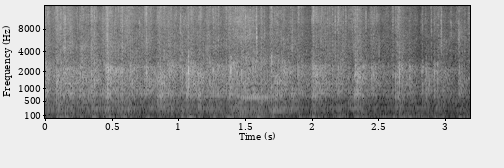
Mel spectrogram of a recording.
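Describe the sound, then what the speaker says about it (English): Audience applause at a Dry Lake Wind Power Project event, a steady wash of clapping from a crowd, fairly soft and even throughout with no talk over it. "So give him a round of applause"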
